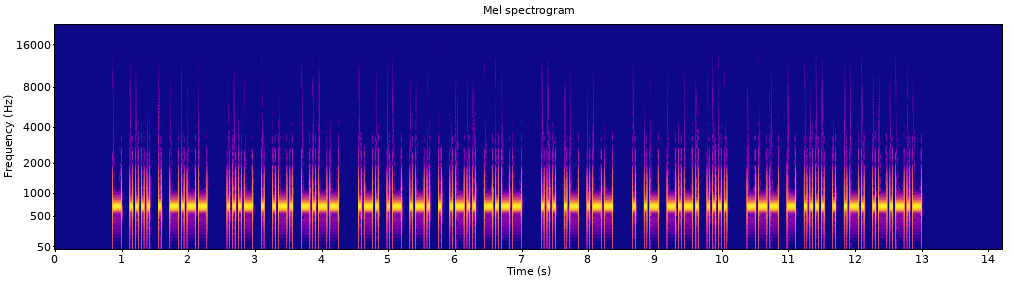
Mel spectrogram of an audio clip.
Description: Morse code, heard as a keyed tone, about 28 wpm, 700 Hz. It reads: THEY VERY RARELY SAW EACH OTHER.
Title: Sentences from Top 1400 Words 28wpm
